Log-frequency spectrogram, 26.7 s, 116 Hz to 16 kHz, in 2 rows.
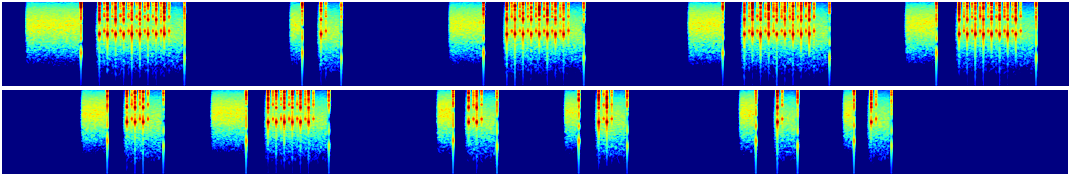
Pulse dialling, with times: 0.3-2.3 9
3.6-4.2 1
5.6-7.3 8
8.6-10.3 9
11.3-12.9 8
14.3-15.3 3
15.9-17.4 6
18.8-19.5 2
20.4-21.1 2
22.5-23.3 1
23.8-24.4 1

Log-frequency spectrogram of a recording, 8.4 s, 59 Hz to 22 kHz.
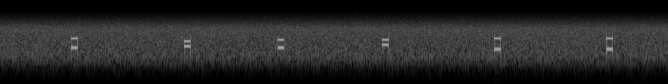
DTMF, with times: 0.9-1.0 6
2.3-2.4 7
3.5-3.6 5
4.8-4.9 0
6.2-6.3 3
7.6-7.7 3

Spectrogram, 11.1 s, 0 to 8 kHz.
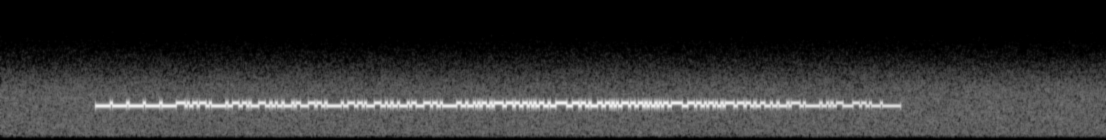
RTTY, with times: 2.3-3.1 AGN?
3.2-4.2 AGN?
4.4-5.1 PSE
5.2-5.7 RPT
5.9-6.2 UR
6.4-6.9 RST
7.0-7.4 DE
7.5-8.5 W3JM
8.7-8.9 K

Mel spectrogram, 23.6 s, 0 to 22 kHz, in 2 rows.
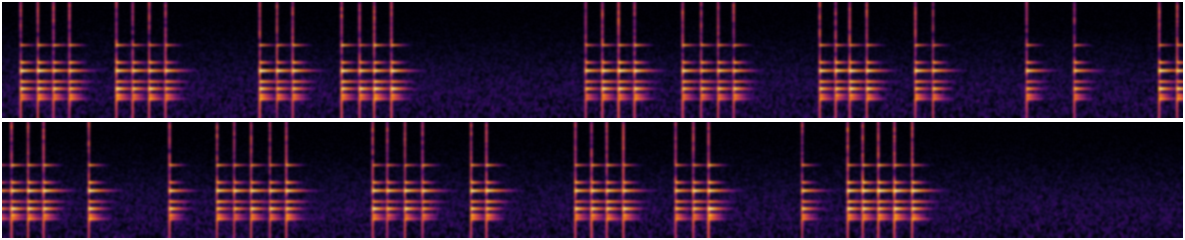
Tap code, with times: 0.2-3.9 TO
5.8-21.0 TRAVERSE

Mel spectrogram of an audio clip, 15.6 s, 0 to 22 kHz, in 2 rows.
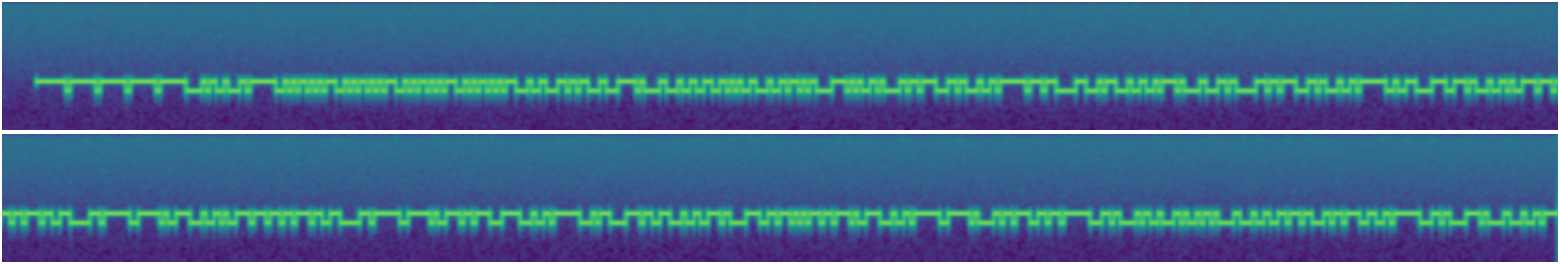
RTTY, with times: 1.4-2.6 RYRYRYRY
2.7-3.3 NAME
3.5-3.8 IS
3.9-4.8 JOSE,
5.0-5.6 QTH
5.7-6.6 GENT,
6.8-7.4 LOC
7.5-8.7 BQ25VB
8.9-10.4 BQ25VB.
10.5-11.1 HOW
11.3-12.2 COPY?
12.3-13.4 VE0N
13.7-14.0 DE
14.1-15.3 PA8NOE
15.5-15.6 …

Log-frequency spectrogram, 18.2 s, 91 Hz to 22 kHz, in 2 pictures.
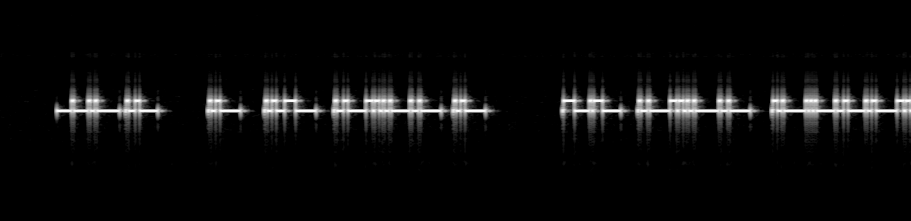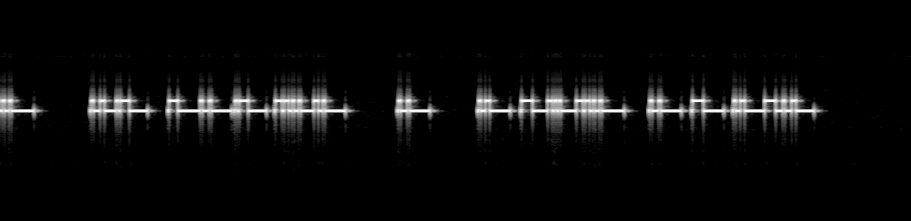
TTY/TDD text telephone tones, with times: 0.9-3.5 72257
3.8-6.6 12531
6.9-8.8 10672
9.1-11.6 73913
12.0-14.8 01254
15.0-17.1 15257

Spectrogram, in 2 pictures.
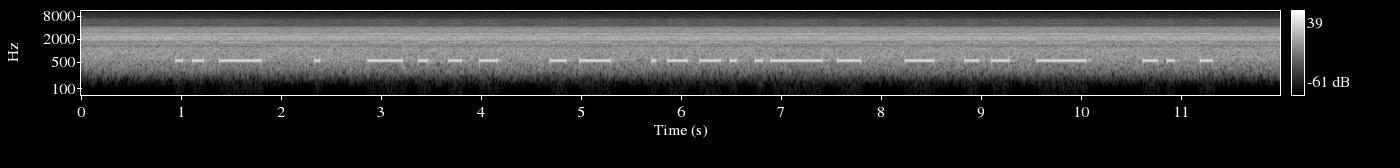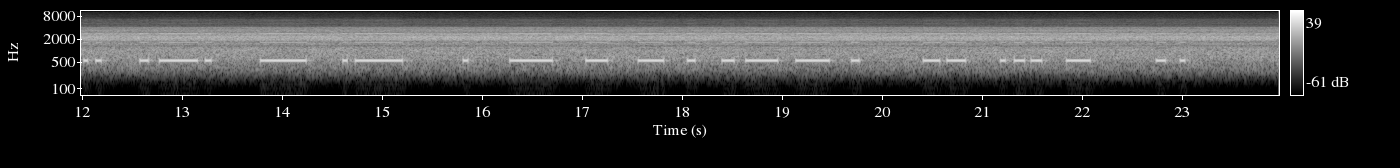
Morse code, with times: none

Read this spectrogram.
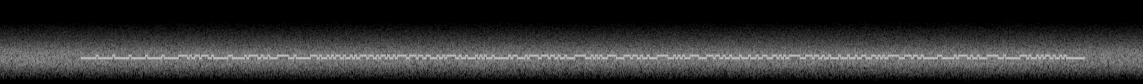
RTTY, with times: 2.3-3.6 VE5HSJ
3.8-4.1 DE
4.3-5.4 CE6BE
5.6-6.2 569
6.4-7.1 569
7.2-8.1 1245
8.2-9.0 1245
9.2-10.7 VE5HSJ

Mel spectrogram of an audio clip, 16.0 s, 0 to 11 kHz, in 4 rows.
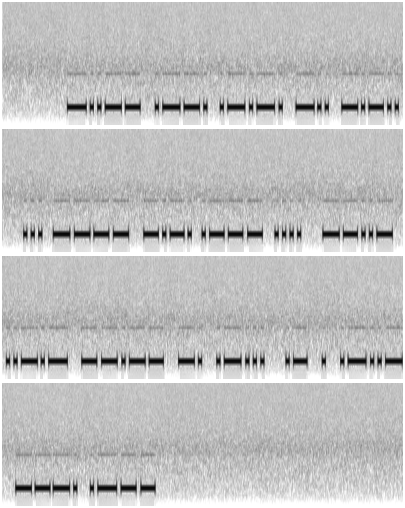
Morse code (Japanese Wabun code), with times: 0.6-4.0 ユツンホキ
4.2-7.0 ラコニヲヌ
7.2-10.6 ヒミアタオ
10.9-13.6 イヘヰソヲ

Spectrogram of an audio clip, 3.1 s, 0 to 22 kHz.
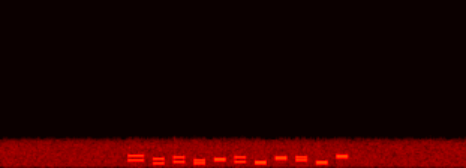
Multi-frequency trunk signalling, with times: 0.9-1.0 KP
1.0-2.2 482681091
2.2-2.3 ST

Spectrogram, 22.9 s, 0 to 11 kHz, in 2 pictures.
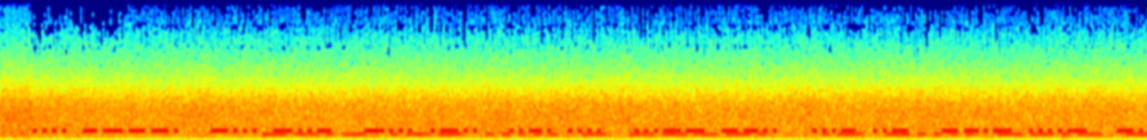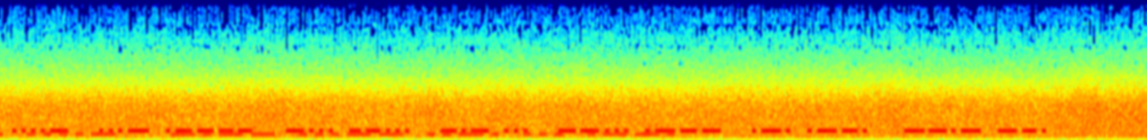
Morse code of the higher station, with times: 0.3-1.8 H9
2.1-3.3 BX
3.6-4.8 BL
5.1-6.0 FH
6.3-7.8 3Z
8.1-9.1 VU
9.4-10.9 Q4
11.2-12.1 N4
12.5-14.0 V1
14.3-15.6 B7
15.9-16.7 KS
17.0-18.7 7J
19.0-20.1 RP
20.5-21.9 QG

